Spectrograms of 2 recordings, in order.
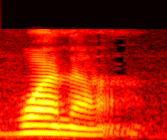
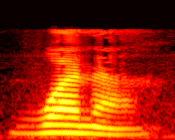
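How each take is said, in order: Both takes have the same delivery.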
